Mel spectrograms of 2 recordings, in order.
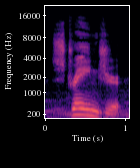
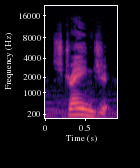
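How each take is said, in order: First: The word has an extra syllable at the end. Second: The word is said as a single syllable. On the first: The speaker calls it wrong. "That's a two-syllable word" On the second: The speaker calls it right. "Should be one"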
